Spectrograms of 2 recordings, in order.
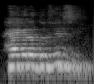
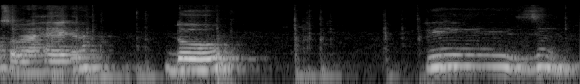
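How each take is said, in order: First: Said in the usual way. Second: Word by word, long pauses, last word drawn out; slow dictation. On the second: Shown as a demonstration. Teacher writing the rule's title on the board, dictating slowly. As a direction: dictate it softly while writing, drawing out words.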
